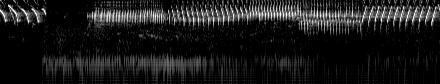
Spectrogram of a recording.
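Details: Canary song used to excite and train canaries to sing: rapid high trills of repeated whistled sweeps, switching abruptly between a dense buzzy roll and faster rattling series, after a short pause near the start.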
